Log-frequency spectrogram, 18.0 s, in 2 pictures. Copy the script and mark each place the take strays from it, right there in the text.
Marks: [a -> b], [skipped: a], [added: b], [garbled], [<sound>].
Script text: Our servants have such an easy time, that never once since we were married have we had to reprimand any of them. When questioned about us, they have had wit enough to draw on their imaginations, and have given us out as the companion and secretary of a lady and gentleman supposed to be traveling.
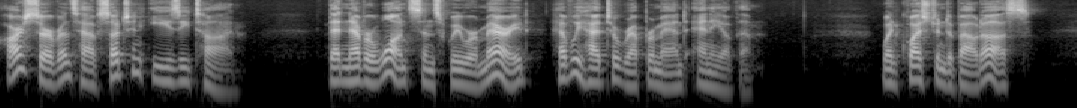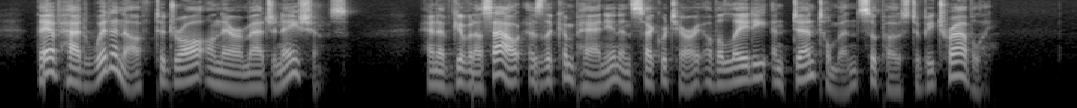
Our servants have such an easy time, that never once since we were married have we had to reprimand any of them. When questioned about us, they have had wit enough to draw on their imaginations, and have given us out as the companion and secretary of a lady and gentleman supposed to be traveling.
